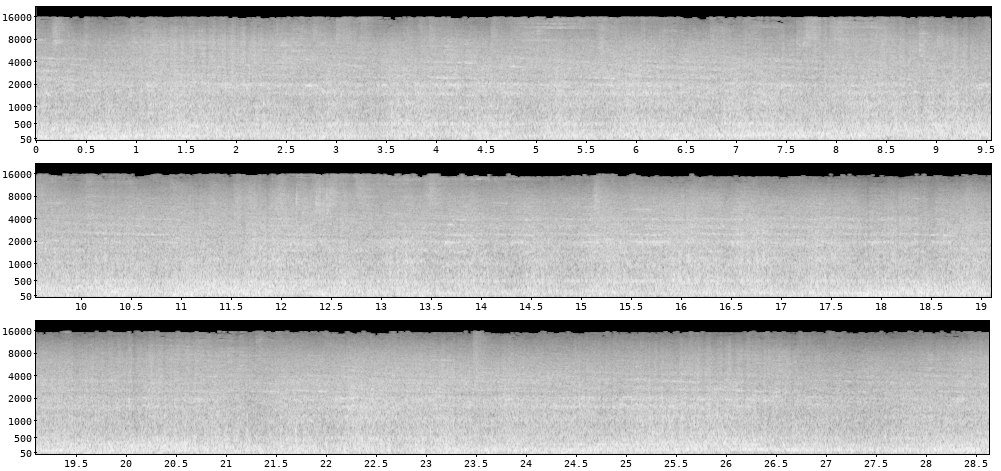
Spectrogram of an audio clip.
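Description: Double-stack intermodal freight cars rolling past: a steady, loud rumble of steel wheels on rail with clickety-clack. A faint high steady squeal from the wheels runs through it.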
